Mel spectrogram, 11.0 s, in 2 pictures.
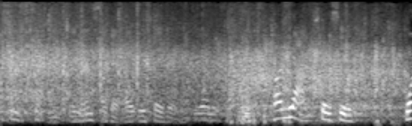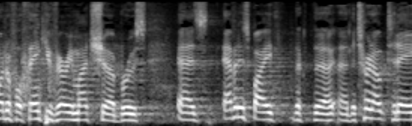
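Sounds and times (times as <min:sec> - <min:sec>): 
audience applause: 0:00.0 - 0:06.3
speech: 0:00.4 - 0:10.9.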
